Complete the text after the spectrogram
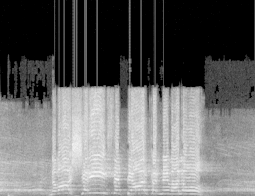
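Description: A woman shouts passionately into a microphone over loudspeakers.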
